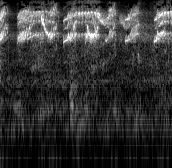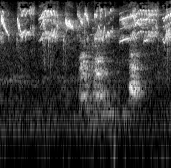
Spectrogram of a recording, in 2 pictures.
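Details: Young white-eyes at the start of the season, as nestlings fledge around April, used as a trap lure: bright, high squeaky twitters in short bursts, each under a second, separated by brief silences.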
